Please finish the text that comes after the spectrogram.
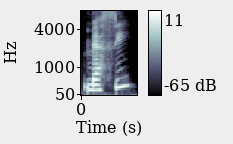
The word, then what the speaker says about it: merci: Well, whenever you learn a new word in French, always emphasize the last syllable, and you'll instantly sound more French. So, we've just said the word messi means thank you or thanks, and you stress the last syllable, me.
